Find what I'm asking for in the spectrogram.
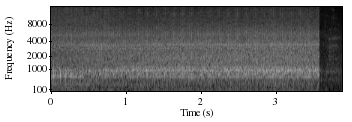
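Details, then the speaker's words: Caterham Super Seven carburetor engine after engine settings work: steady roar for about 3.5 seconds then cut off, no pops or bangs; engine vibration much reduced and the earlier backfires are gone. "Also, the vibration of the engine has been reduced a lot! And the backfires that were a problem are no longer there."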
